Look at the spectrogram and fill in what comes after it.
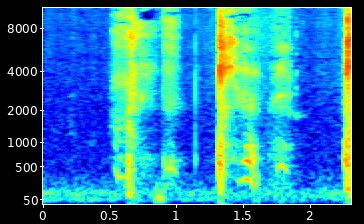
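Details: Two or three quick, high, breathy bursts from an infant, consistent with small sneezes; a normal infant sneeze.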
